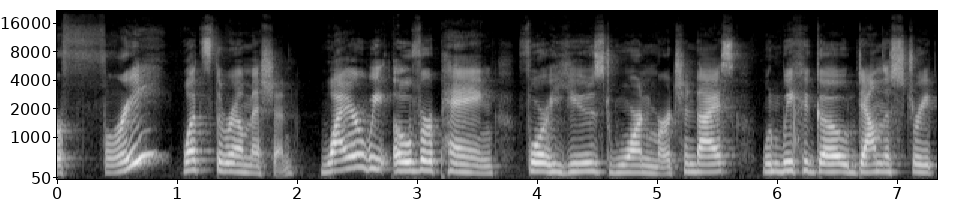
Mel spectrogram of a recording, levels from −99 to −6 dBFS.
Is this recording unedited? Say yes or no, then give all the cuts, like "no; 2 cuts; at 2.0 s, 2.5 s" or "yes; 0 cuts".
no; 2 cuts; at 0.9 s, 2.1 s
